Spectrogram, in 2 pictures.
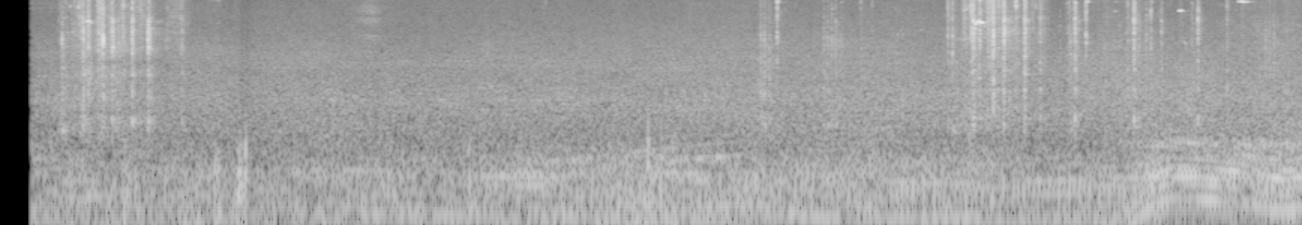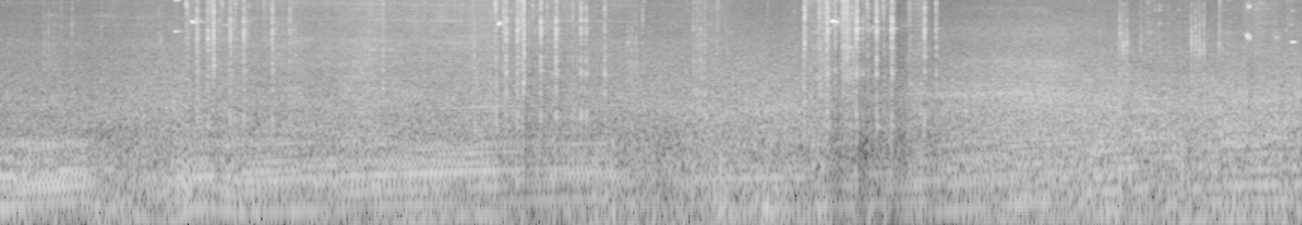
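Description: Harley-Davidson Panhead V-twin engine running at a steady idle, with a few sharp metallic clicks and rattles scattered through.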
